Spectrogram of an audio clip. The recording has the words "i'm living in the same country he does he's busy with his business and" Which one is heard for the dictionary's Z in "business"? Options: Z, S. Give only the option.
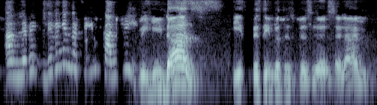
Z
